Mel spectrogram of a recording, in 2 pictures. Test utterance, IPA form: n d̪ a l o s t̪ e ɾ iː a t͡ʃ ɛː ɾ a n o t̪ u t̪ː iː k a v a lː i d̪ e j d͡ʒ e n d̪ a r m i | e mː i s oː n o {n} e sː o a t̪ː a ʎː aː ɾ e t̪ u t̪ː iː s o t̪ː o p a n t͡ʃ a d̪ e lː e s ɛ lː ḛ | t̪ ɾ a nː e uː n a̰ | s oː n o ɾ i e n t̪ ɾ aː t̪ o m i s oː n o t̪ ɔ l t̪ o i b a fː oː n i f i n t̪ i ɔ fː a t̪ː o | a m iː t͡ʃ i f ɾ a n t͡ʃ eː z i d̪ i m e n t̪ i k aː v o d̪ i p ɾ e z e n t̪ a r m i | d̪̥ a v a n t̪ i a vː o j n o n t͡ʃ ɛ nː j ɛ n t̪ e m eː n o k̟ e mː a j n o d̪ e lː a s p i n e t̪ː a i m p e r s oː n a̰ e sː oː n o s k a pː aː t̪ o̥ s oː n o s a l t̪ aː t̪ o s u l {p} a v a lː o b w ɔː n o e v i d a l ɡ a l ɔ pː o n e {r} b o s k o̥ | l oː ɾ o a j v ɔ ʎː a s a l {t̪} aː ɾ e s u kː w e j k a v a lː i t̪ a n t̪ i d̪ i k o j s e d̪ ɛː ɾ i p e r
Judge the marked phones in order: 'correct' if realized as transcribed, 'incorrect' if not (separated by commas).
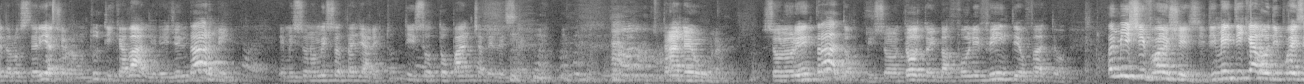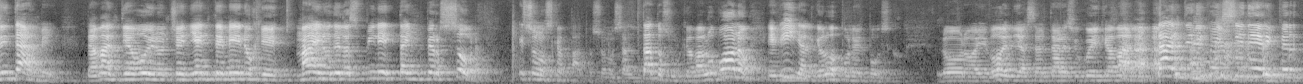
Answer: incorrect, incorrect, incorrect, correct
